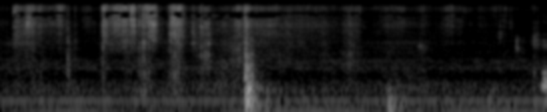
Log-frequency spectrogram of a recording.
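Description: A mini tarot deck being shuffled by hand, with cards sliding together and giving soft scattered clicks and taps. The sharpest tap comes a little under two seconds in.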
